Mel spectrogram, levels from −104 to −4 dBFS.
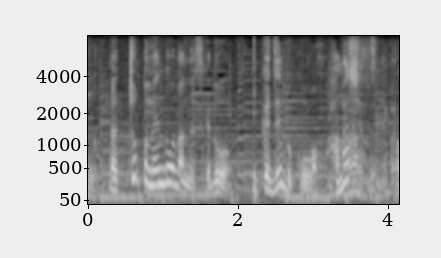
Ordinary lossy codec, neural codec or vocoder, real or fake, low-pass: none; none; real; none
